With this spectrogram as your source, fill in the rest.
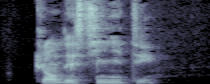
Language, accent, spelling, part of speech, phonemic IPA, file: French, France, clandestinité, noun, /klɑ̃.dɛs.ti.ni.te/, LL-Q150 (fra)-clandestinité.wav
- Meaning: clandestinity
